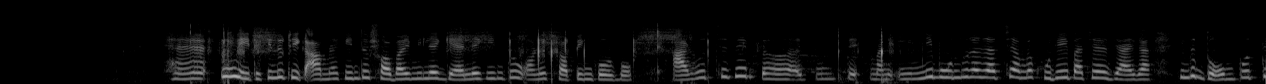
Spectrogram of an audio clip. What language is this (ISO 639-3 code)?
ben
